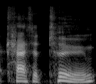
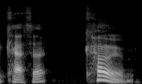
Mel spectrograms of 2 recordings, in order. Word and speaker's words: catacomb: me out is like no you say you say comb and the word ends with comb it's not a cat a tomb it's a catacomb comb yeah but let's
